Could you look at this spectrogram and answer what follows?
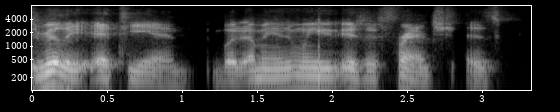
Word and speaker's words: Etienne: But it's really Etienne.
